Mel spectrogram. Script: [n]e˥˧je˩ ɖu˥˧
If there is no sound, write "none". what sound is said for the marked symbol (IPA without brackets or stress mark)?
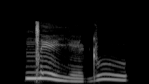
ŋ͡ǀ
